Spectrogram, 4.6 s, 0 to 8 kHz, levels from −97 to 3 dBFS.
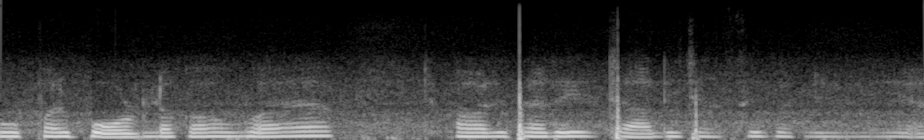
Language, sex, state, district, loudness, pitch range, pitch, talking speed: Hindi, female, Punjab, Fazilka, -21 LUFS, 220-230 Hz, 225 Hz, 170 wpm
